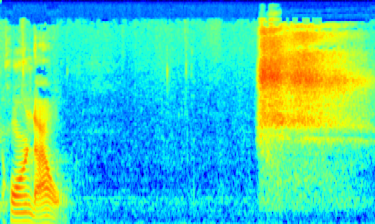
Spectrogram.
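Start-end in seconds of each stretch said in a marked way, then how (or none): 2.5-3.6 sharp voiceless hush; owl's shush. Acted. Owl hushing the skunk before speaking. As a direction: hush the listener.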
